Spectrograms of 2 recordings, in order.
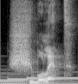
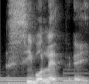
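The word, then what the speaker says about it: שיבולת: Entonces son episodios así muy interesantes, porque o pronuncia acá y yo pero pronuncia a mí dice shibolet, a la otra sibolet, sibolet, no, vaya shibolet. Entonces la shim y la sin, ¿entiendes?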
